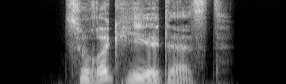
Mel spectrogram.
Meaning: inflection of zurückhalten: 1. second-person singular dependent preterite 2. second-person singular dependent subjunctive II
- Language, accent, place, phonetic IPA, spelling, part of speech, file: German, Germany, Berlin, [t͡suˈʁʏkˌhiːltəst], zurückhieltest, verb, De-zurückhieltest.ogg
